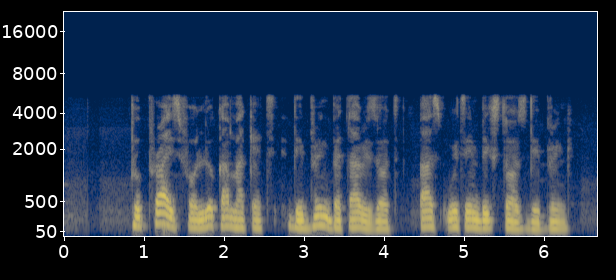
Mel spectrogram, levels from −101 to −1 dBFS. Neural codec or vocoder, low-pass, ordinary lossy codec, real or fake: none; 5.4 kHz; none; real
